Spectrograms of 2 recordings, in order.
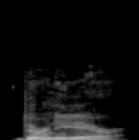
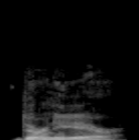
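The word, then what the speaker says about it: dernière: pronounce this word the pronunciation of this word is sounds like dirty air dirty air and I will repeat again but slowly dirty air during the air that's all thanks for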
